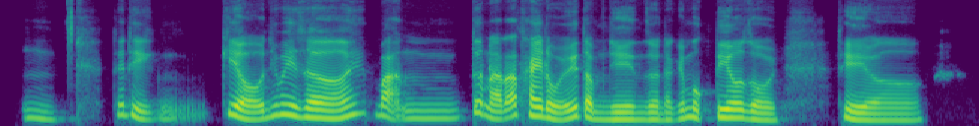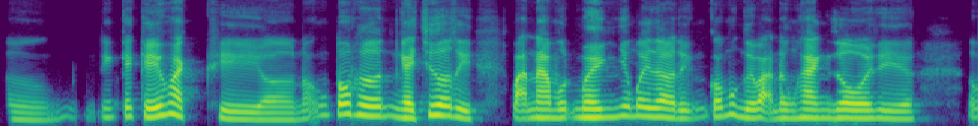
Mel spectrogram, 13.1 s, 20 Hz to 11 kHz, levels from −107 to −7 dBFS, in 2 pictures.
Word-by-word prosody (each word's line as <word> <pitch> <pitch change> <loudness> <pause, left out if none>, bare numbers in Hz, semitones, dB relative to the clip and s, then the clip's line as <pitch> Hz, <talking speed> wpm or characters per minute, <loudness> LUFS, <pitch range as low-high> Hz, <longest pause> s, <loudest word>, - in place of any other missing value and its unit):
Ừm, 160 -4 -13 0.4
thế 230 - -6
thì, 170 -11 -5 0.4
kiểu, 145 0 +1
như 215 +9 -6
bây 225 -3 0
giờ 170 -4 +1
ấy, 235 +6 -4
bạn 160 -6 -6
tức - - -4
là 150 -2 0
đã - - +2
thay 205 -2 +3
đổi 145 -4 0
cái 190 - 0
tầm 140 -3 -1
nhìn 140 0 -2
rồi 140 -1 -3
nà 135 - -8
cái 165 - -6
mục 175 -3 -3
tiêu 175 -1 +3
rồi, 135 -4 -2 0.4
thì, 150 -7 0
ờ, 125 0 -6 0.4
ờ, 150 - -12 0.5
cái 180 0 -10
cái 195 - -2
kế 190 0 +4
hoạch 225 -3 +4 0.2
thì, 150 -4 -2
ờ, 135 0 -4
nó 160 - -9
cũng 225 - -11
tốt 240 0 +3
hơn. 210 -2 +4
Ngày 170 -2 +5
chưa 220 +6 +4
thì 170 -5 -1 0.2
bạn 160 +2 +1
làm 170 -1 +4
một 175 +1 -2
mình 180 0 +3
nhưng 210 +1 -2
bây 205 -2 +3
giờ 185 -2 +5
thì 165 -1 -3
cũng 180 +3 -15
có 190 - 0
một 240 +1 -3
người 175 0 +1
bạn 175 -4 +1
đồng 165 0 -2
hành 170 -1 +2
rồi 165 -1 +4
thì, 160 -2 -3 0.4
ờ, - - -11
170 Hz, 260 wpm, -23 LUFS, 150-195 Hz, 0.5 s, Ngày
